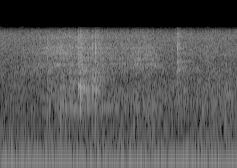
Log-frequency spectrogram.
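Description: Plastic CD jewel cases being handled, with two light clicks about a second apart over a low steady background.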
